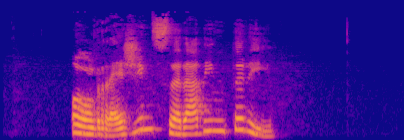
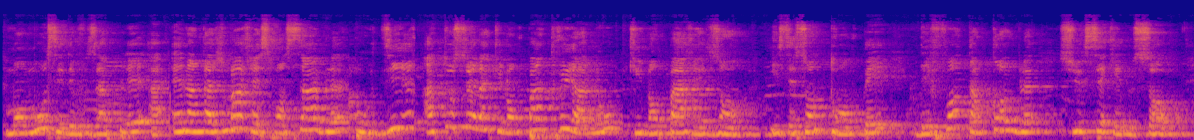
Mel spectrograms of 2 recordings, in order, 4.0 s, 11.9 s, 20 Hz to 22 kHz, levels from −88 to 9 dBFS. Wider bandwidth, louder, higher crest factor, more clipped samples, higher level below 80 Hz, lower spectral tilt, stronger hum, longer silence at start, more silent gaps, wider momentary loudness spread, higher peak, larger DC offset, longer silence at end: about the same, 15 kHz vs 14 kHz; about the same, -16 LUFS vs -18 LUFS; about the same, 16 dB vs 16 dB; neither; second, -62 dBFS vs -50 dBFS; about the same, -4 dB/octave vs -4.5 dB/octave; neither; first, 0.7 s vs 0 s; neither; first, 8 LU vs 5 LU; about the same, -2 dBFS vs -2 dBFS; neither; first, 1.3 s vs 0 s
